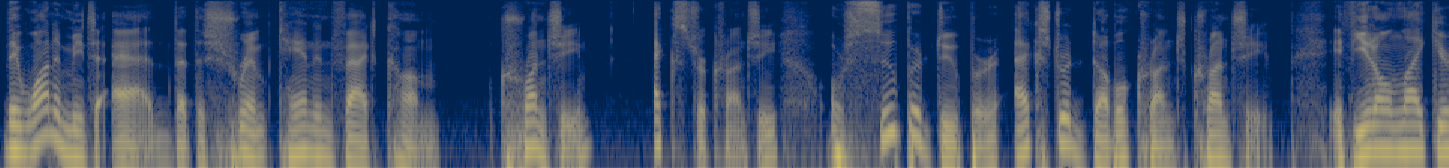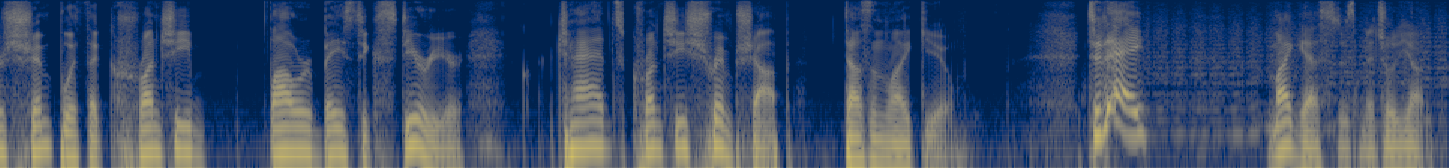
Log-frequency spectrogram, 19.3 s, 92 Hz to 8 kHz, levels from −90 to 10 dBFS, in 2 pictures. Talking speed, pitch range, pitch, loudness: 145 wpm, 95-140 Hz, 120 Hz, -26 LUFS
